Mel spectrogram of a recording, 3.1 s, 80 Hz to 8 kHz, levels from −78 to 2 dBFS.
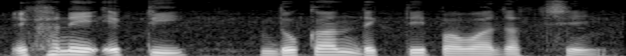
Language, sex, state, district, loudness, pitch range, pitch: Bengali, male, West Bengal, Alipurduar, -15 LUFS, 110-140 Hz, 130 Hz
